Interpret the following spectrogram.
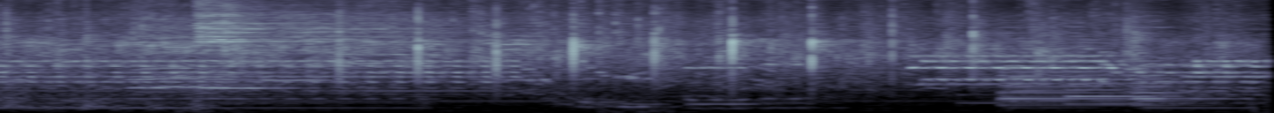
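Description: Soft organ music holding sustained chords, changing to a new chord about five seconds in, with a few faint taps.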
